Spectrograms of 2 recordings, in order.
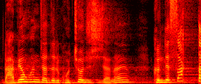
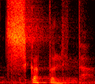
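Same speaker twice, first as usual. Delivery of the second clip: seething whisper; 8 semitones lower, 8 dB quieter than usual. Shown as a demonstration. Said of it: "정말 화날 때 어떤 말".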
